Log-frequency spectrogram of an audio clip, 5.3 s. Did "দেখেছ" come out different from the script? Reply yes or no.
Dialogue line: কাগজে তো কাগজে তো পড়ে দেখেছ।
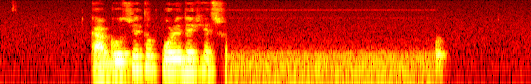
no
